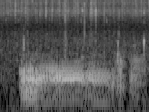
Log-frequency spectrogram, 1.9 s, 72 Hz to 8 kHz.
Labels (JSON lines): {"label": "biophony, growl", "recorder": "SoundTrap 600 or HydroMoth"}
